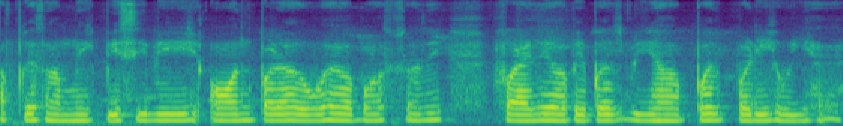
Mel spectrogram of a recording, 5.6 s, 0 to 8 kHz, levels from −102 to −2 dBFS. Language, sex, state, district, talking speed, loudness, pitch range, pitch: Hindi, male, Uttar Pradesh, Jyotiba Phule Nagar, 215 wpm, -16 LUFS, 145-150 Hz, 150 Hz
